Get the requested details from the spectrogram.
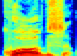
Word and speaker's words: Kwabs: Sì, questo signore si chiama Qobs, scritto K-W-A-B-S, la pronuncia esatta dovrebbe essere Qobs, un cantante favoloso che ha fatto varie esperienze.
